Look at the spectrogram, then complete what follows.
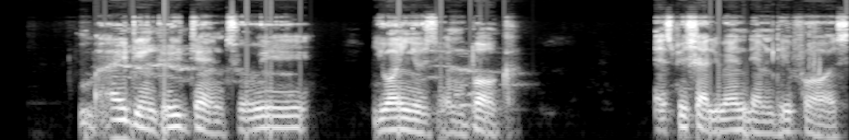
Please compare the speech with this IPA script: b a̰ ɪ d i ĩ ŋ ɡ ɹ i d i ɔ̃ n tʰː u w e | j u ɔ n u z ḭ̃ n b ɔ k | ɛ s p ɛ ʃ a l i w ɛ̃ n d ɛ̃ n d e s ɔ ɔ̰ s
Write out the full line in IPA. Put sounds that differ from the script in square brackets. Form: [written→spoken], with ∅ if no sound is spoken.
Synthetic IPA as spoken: b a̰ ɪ d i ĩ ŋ ɡ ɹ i d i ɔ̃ n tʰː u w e | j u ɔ n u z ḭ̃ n b ɔ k | ɛ s p ɛ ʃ a l i w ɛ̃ n d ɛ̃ [n→m] d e [s→f] ɔ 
